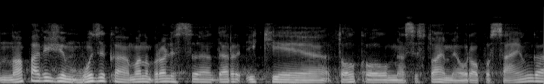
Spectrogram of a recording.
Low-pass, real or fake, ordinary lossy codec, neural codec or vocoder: 7.2 kHz; fake; Opus, 24 kbps; codec, 16 kHz, 16 kbps, FunCodec, trained on LibriTTS, 50 frames a second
